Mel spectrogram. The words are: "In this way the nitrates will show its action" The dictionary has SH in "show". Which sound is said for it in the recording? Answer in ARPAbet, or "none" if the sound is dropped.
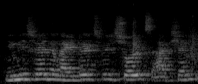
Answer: SH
